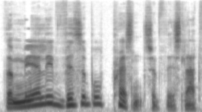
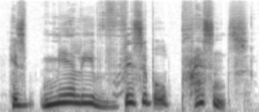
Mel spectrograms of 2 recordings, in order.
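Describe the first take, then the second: First: Said in the usual way. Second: A reverent whisper; hushed whisper. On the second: Acted. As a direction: breathe it out in a whisper. Basil repeats the phrase, hushed.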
